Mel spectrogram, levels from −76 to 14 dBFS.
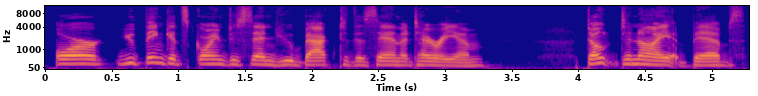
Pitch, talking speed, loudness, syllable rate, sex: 175 Hz, 180 wpm, -18 LUFS, 4.6 syllables/s, female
